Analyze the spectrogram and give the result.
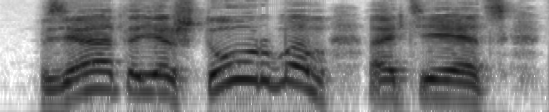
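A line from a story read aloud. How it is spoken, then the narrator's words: Yelling. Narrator (Russian): заорал Вайнгартен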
